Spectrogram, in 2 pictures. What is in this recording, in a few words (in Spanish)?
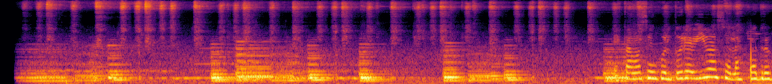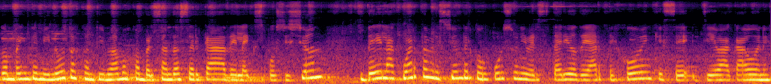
entrevista, radio; 4to concurso universitario; radio usach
